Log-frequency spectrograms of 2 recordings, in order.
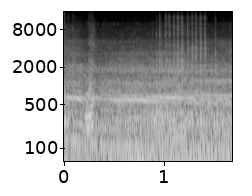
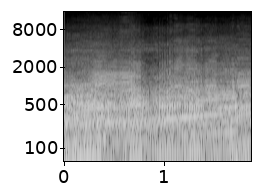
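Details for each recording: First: Freshly rebuilt two-stroke "85" dirt bike: crisp, even two-stroke buzz holding a clean pitch with no rattles or misfires; normal healthy running. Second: YCF 190 pit bike, single cylinder, revs climb unevenly and stumble as throttle opens, rough bog; owner says the 120 main jet is too big and needs a 115.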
